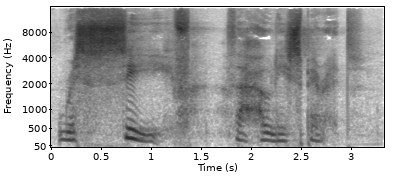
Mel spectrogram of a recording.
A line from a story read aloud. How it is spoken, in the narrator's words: he breathed on them and said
